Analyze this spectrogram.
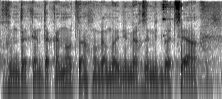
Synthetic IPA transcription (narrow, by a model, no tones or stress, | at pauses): oχimlet̪ake̞nt̪akano̞t̪vanaχnuɡamlo̞jo̞d̪ime̞χzemit̪bat͡sea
